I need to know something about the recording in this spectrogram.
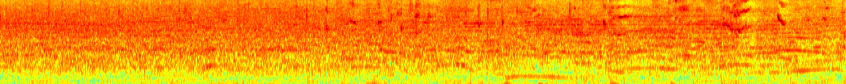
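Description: Arena crowd noise during a college basketball game, with a basketball being dribbled on the hardwood court.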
